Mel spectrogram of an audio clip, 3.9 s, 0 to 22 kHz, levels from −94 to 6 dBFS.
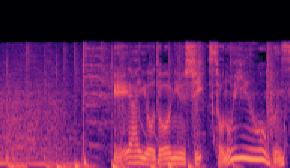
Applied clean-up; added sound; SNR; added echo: none; Drum kit; 7 dB; none.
